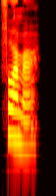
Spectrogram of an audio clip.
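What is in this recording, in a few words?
"former", English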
